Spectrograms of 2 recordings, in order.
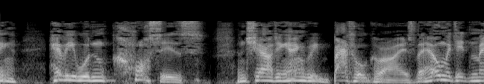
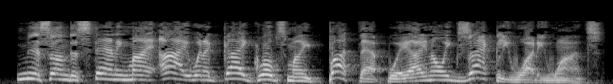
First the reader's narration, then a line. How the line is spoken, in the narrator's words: Simon shouts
